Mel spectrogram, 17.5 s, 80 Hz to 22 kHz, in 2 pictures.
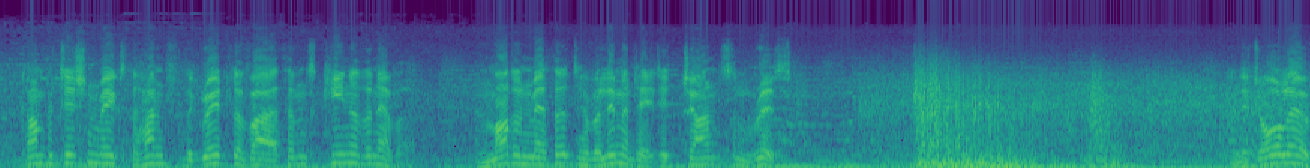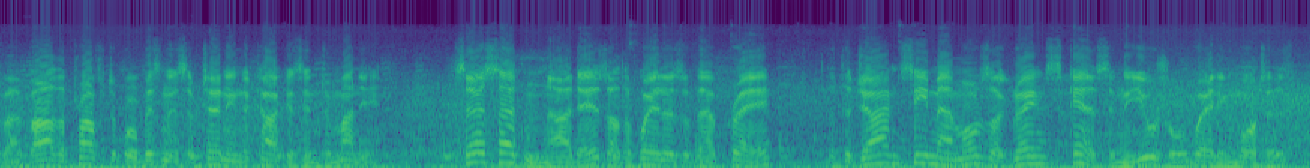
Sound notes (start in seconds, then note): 6.0 shot fires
